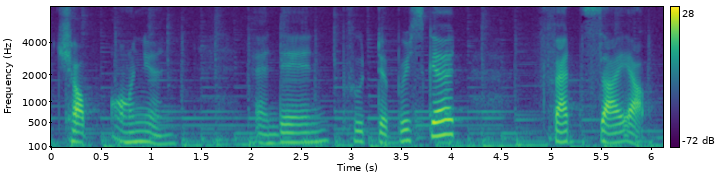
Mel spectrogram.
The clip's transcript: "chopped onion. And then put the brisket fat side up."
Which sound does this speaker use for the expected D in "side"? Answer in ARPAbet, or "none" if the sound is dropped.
none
